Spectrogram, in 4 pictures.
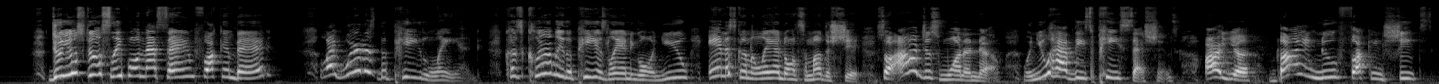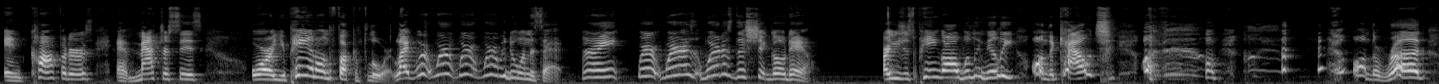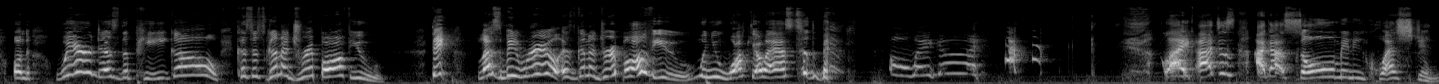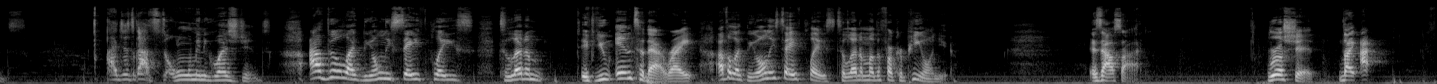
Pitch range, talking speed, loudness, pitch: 230-380 Hz, 185 wpm, -21 LUFS, 310 Hz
